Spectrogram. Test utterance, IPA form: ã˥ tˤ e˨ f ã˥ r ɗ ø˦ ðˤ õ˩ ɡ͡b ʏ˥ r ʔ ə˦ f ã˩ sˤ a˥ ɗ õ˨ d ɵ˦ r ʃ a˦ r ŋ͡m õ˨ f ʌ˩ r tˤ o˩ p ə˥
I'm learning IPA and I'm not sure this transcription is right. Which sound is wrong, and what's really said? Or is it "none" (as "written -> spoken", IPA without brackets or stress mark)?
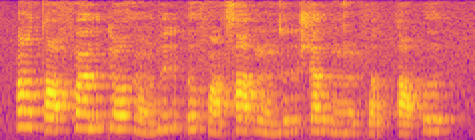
none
